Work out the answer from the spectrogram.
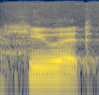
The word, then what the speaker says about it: Huot: These are what they call dispensers, actually, and these are made by Hewett, which is spelled H-U-O-T.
